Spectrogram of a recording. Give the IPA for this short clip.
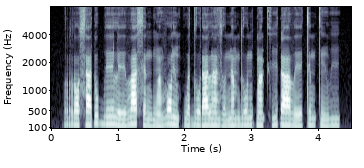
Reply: r ɔ˨ s a˨ ɗ o˦ b eː˦ l eː˨ β a˦ s ɛ˨ ŋ ɡʷ ã˨ v ɔ˦ ɾ ĩ˨ kʷ a˨ d o˦˨ ɾ a˦ l ã˦ z ʊ˨ n ã˦ m d oː˦ n k͡p ã˦ kʼ i˦ ɗ aː˦ β eː˨˦ t ɪ˦ m t ĩ˨ β i˦

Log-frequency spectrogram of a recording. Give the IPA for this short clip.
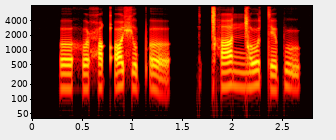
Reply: ɤ h o ħ ɪ qʼ o ɕ o pʼ ɤ | ǀʰ a ŋ͡ǀ o t ɪ p u

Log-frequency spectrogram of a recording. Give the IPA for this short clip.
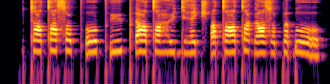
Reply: tʷ i tˤ ə sˤ u pʼ o pʼ y pʼ ɜ tˤ u ɦ y dʱ ɛ t͡ʃʼ ə tˤ o tˤ o ɡ ɜ zˤ u p ə ɓ o

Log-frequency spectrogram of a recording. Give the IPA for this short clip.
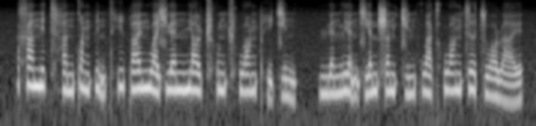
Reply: x a˥ n i˧˥ t͡sʰ a˧˥ n t̪ ɑ˧˥ ŋ p ḭ˨˩ n t̪ʰ i˥˩ p a˥ ɪ̯ n̪ w ä˧˥ ɕ ɥ ɛ˥ n n̪ j ɑ˥ ʊ̯ ʈ͡ʂʰ ʊ˥ ŋ ʈ͡ʂʰ w ɑ˥ ŋ pʰ ḭ˨˩ t͡ɕ i˥˩ n | n̪ ɥ ɛ˧˥ n l j ɛ̰˨˩ n ɕ j ɛ˥˧ n ʂ a˥˩ n t͡ɕ y˧˥ n k w ä˧˥ kʰ w ɑ˥ ŋ t͡s ɹ̩˥˧ t͡s w ɔ˥˩ ɻ a˧˥ ɪ̯

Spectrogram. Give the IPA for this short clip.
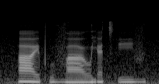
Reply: aː e̯ pʼ u v aː o̯ j ɛ t͡sʼ i v

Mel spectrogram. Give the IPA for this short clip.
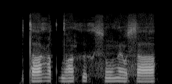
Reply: t a ɣ ɨ tˤ d ɐ̃ x ɨ x s ũ ð ɛ̃ ʊ̯ s a

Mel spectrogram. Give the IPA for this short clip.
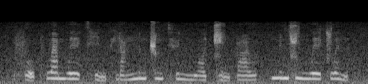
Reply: f o̰˨˩ ʊ̯ pʰ w ä˥ m w e˥˩ ɪ̯ t̪ʰ ḭ˨˩ n pʰ j ɑ˧˥ ŋ m i˥˧ n ʈ͡ʂ ʊ˥˧ ŋ t̪ʰ y˥˩ n n̪ w ɔ˧˥ t͡ɕ ḭ˨˩ n p ɑ˥ ʊ̯ | m i˥ n ɕ y˥˧ n n̪ w e˥˧ ɪ̯ t͡s w ə˥˩ n

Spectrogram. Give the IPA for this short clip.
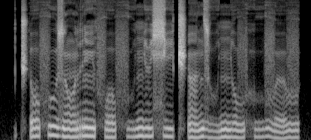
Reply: t͡ʃʼ o˧˥ f u˥˨ z õ˨˩˦ r ĩ˧˩ f o˨˩˦ f ṳ˧˥ ɲ ɨ˧˥ ɕ i˧˩ t͡ʃʼ ɐ̃˨˩˦ n z o̤˨˩˦ ɲ o˧˩ v h ṳ˧˥ v ɵ˨˩˦ v

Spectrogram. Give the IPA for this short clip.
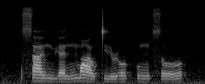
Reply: s a˦ ɪ̯ m ɥ ɛ˨˦ n m ɑ˥˨ ʊ̯ t̪ y˨˩ ɻ ɤ˦ k ʊ˦ ŋ s ɤ˨˦

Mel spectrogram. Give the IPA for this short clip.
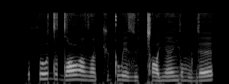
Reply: θ o d ʊ dˤ a w ɛ̃ zˤ ɛ̃ t͡ʃ ʉ ʈ w e z ʉ ǀ ɑ j ɛ̃ j o m ɡ ɛ

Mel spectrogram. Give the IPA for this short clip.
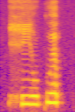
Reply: h iː˨ w kʷ ɐ˧ p̚

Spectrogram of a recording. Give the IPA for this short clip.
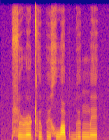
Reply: ɬ y˧ ɭ ə˞˦ ʈʰ ʉ˦ p y˧ x w ɑ˦ p ɡ͡b ʉ˦ ŋ͡m e˦

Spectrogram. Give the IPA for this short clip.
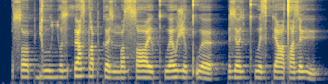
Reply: sˤ uː p ɟ uː ʎ o z θ œ z dˤ y p k œ z ŋʷ ɛ z sˤ œː e̯ kʷʰ æ o̯ ʒ ɛ kʷʼ œ | z œ z kʷʰ ɛ z k ɛː tˤ ʉ z y

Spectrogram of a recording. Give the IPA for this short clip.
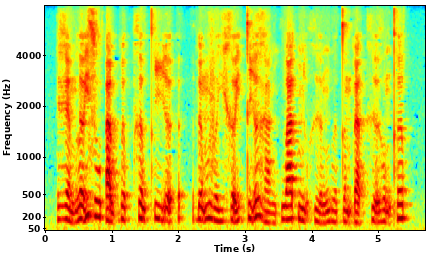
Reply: ɣ ɛ˧˩ m l ə̰˧˥ j z u˧ ʔ a̰˧˨ w ɓ ə˨˩ p̚ x ə̰˧˨ w t̪ʰ ḭ˧˨ ə̯ ʔ | ɗ ə̰˧˥ m v ə̤˨˩ j x ə̰˧˥ j t̪ ḭ˧˥ ə̯ ɣ a̤˨˩ ŋ k w a˦˥ t̚ ɲ o̰˧˨ x ɨ˧˩ ə̯ ŋ ṳ˨˩ ə̯ t̪ ə̰˧˨ m ɗ a˨˩ t̚ x ɨ̰˧˨ ə̯ ɣ o̰˧˨ ŋ t̪ʰ ə˦˥ p̚

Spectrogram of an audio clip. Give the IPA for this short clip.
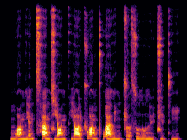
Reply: n̪ w ɑ˨˩ ŋ l j ɛ˦ n t͡sʰ a˥˨ n ɕ j ɑ˨˩ ŋ pʰ j ɑ˨˦ ʊ̯ ʈ͡ʂ w ɑ˥˨ ŋ pʰ w ä˥˨ l i˨˦ ŋ ʈ͡ʂ ɤ˨˩ s u˥˨ l u˥˨ l y˨˩ t͡ɕ y˥˨ t̪ʰ i˨˦

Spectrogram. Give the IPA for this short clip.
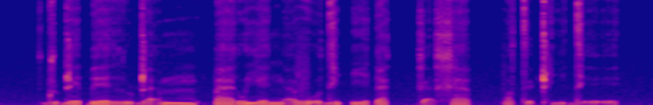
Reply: d ṵ ɖ e ɓ e r ṵ ɖ æ̰ mː o k͡p æ ɾ u j e ŋ æ̰ v o̰ d i ʔ i ɗ æ kː æ̰ x æ pː ɒ t ḛ ʈʰ ḭ d ḛ

